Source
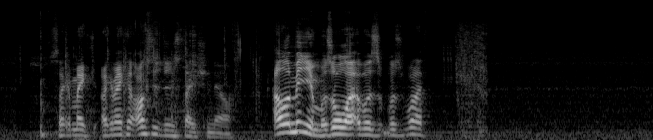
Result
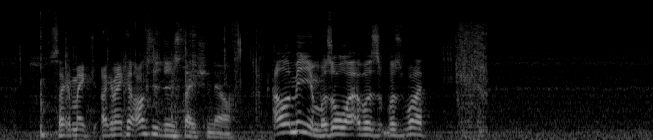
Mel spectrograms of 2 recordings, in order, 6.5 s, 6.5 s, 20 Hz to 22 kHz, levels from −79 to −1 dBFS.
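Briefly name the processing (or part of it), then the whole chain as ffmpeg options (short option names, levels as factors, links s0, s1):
stacked limiters: -af "alimiter=limit=0.168:level=0:latency=1:release=352,alimiter=limit=0.0794:level=0:latency=1:release=68,alimiter=level_in=1.78:limit=0.0631:level=0:latency=1:release=478,volume=0.562,volume=1.19"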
